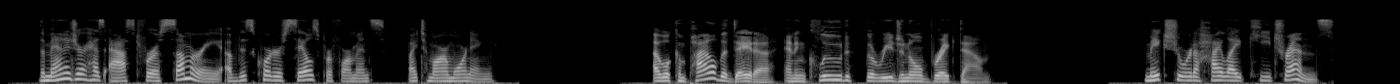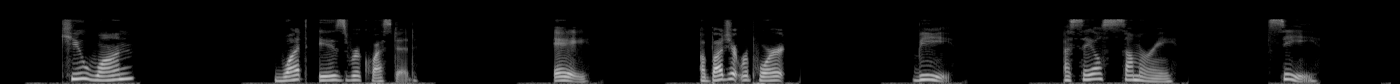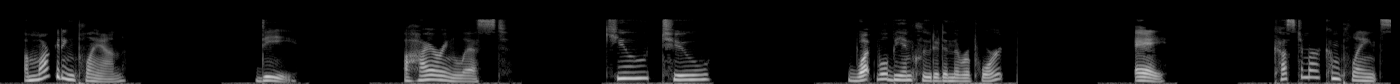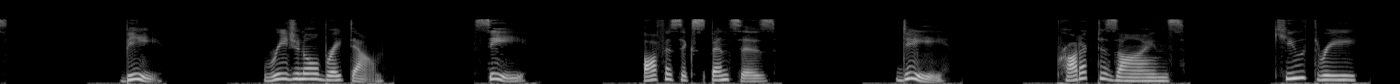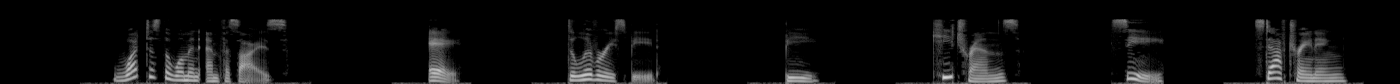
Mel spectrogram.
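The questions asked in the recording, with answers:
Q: What is requested?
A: B: A sales summary.

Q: What will be included in the report?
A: B: Regional breakdown.

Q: What does the woman emphasize?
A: B: Key trends.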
